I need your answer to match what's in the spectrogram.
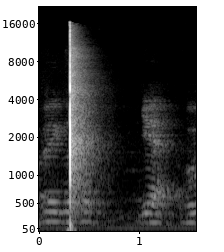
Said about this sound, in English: Clap kind of in front of the mic and the things like.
